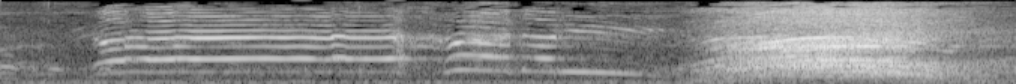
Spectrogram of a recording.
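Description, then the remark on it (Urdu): A single voice calls out a long, drawn-out religious slogan, the Naara-e-Haideri, in a sustained, rising and falling chant, led by young people, then a large crowd answers with a loud, roaring collective shout that swells and fades. “بہت بہتر کرتے ہیں یہ نوجوان جو ایسی باتوں پہ نعرے ہینری لگواتے ہیں، ورنہ ہمارے ہاں رسم ایسی باتوں پہ نعرے ہینری لگوانے کا کم ہے.”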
